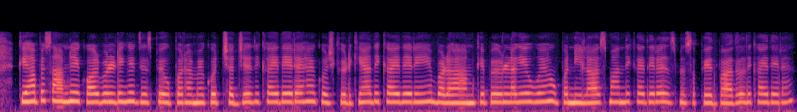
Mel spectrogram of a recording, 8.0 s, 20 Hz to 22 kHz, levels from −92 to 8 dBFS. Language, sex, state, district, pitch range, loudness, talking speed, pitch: Hindi, female, Jharkhand, Jamtara, 275-295 Hz, -17 LUFS, 330 wpm, 285 Hz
